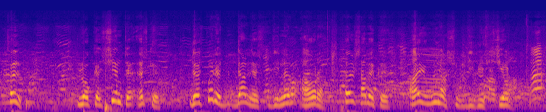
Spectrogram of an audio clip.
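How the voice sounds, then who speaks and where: Over crowd noise, a man speaks fairly slowly at a high pitch, with very wide pitch swings and long, frequent pauses. The sound is dry, with no echo. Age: old. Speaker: interviewed local resident. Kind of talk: interview answer. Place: street.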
